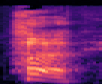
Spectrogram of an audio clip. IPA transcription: h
